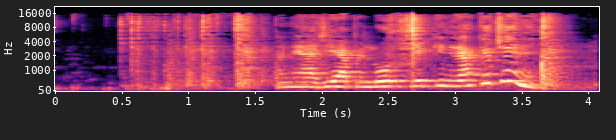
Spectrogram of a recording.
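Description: A steel spoon clinking and scraping against a steel cooking pan in sharp knocks, followed by a louder pitched, wavering sound that ends in a quick downward slide.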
